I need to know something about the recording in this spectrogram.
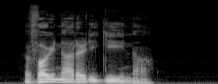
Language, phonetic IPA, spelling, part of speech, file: Polish, [ˈvɔjna ˌrɛlʲiˈɟijna], wojna religijna, noun, Pl-wojna religijna.ogg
